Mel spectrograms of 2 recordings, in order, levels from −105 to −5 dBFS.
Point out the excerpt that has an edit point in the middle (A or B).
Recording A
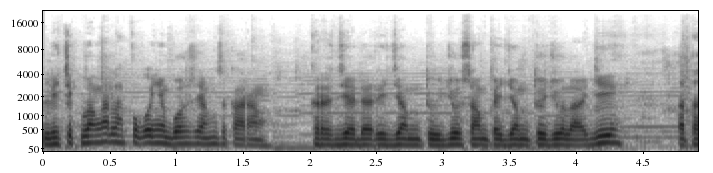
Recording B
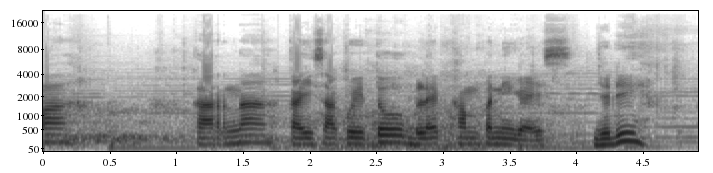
B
